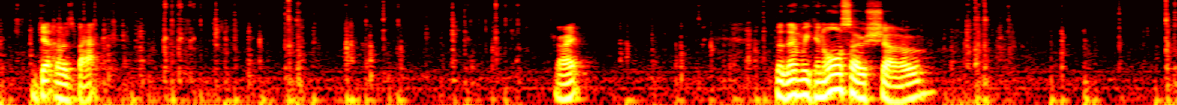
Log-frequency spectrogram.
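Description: Keys on a keyboard click quickly.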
